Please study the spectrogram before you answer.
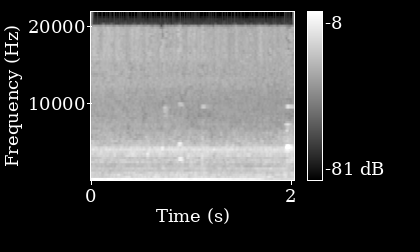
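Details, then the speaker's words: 1995 Range Rover Vogue SE, Rover 3.9 serpentine V8 after a top-end overhaul, idling during ignition timing after first start: a steady, low, even burble with no ticking or misfire. Runs sweet, though a belt was seen hanging off a pulley edge. "It's running sweet enough."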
